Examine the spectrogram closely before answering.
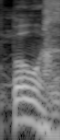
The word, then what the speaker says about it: Bowie: Well, you might like it, but his name was Bowie.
